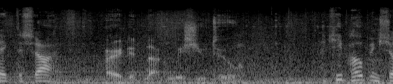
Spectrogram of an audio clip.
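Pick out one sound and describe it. A deep-voiced man answers calmly.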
